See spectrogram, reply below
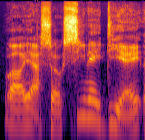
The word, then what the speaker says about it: sine die: The Latin pronunciation is sine die.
